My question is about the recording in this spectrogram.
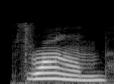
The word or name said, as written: thromb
